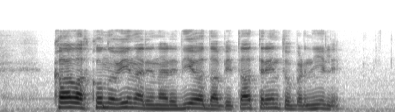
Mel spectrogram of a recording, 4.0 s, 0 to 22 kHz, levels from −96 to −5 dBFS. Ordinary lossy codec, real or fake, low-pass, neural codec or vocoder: MP3, 96 kbps; real; 7.2 kHz; none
